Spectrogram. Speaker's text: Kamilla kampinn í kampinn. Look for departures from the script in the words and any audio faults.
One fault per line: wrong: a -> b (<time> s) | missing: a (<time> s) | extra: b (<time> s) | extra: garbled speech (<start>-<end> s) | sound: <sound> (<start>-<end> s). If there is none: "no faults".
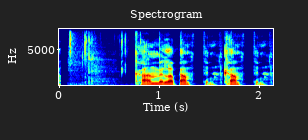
no faults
